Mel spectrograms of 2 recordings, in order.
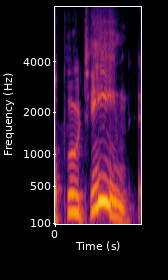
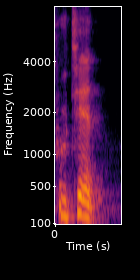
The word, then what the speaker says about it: poutine: There's no poutine in the States. – It's pronounced poutine.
